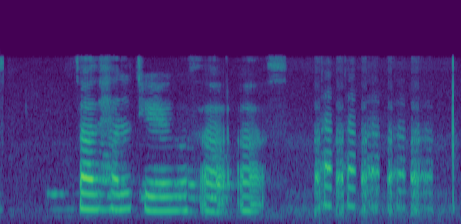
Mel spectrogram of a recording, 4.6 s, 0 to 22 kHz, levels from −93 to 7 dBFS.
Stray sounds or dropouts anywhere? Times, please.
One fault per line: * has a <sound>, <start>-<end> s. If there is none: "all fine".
* has a laugh, 3.1-4.3 s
